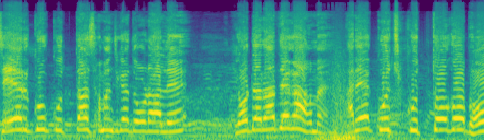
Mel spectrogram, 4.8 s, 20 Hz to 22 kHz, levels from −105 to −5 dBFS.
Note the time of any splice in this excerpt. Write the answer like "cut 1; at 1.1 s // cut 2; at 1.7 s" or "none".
cut 1; at 3.3 s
